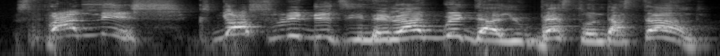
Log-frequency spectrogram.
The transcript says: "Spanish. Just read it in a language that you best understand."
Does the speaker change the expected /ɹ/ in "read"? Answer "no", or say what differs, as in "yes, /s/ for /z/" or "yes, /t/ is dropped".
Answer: no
